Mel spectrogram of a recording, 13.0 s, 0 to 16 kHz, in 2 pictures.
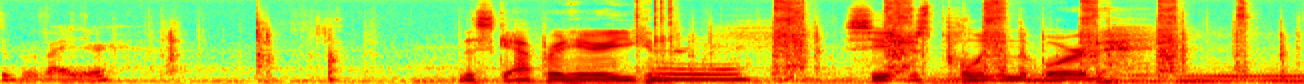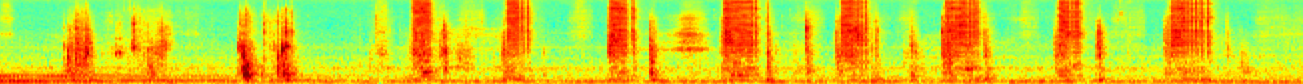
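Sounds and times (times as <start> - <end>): screwdriver hum: 3.1 - 7.3, 8.4 - 13.0
sharp clicks and knocks: 3.1 - 12.8.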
